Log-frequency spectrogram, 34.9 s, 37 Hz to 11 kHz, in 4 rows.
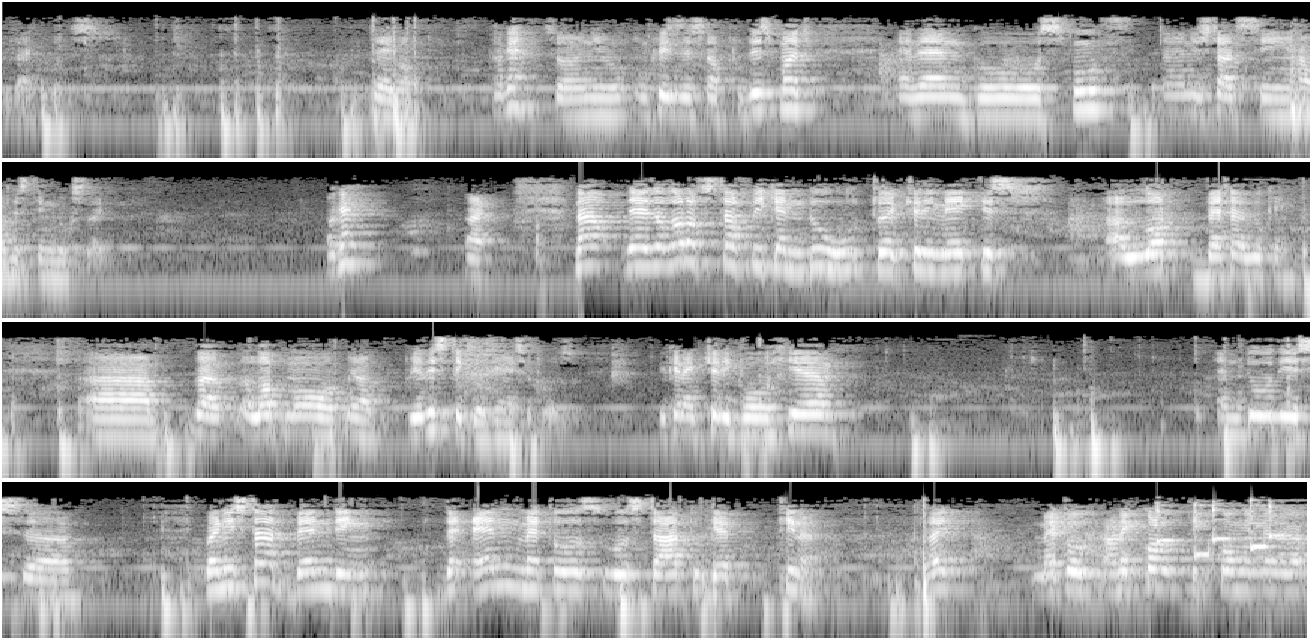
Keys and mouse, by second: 0.4 a, 1.2 z, 1.5 z, 1.8 Tab, 2.4 a, 2.7 ctrl+s, 7.6 a, 7.9-9.2 middle drag, 14.2-15.6 middle drag, 17.5 KP_1, 17.9 KP_3, 18.6 z, 19.6 Tab, 20.9 c, 23.6 g, 24.6 a, 24.8 c, 26.5 g, 27.2 click, 27.3 a, 27.9 c, 29.0-32.2 typing.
